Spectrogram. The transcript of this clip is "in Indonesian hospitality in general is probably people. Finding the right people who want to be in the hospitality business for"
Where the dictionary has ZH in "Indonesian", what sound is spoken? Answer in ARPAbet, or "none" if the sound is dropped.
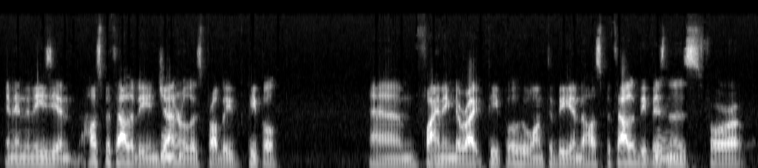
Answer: Z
